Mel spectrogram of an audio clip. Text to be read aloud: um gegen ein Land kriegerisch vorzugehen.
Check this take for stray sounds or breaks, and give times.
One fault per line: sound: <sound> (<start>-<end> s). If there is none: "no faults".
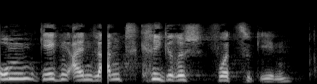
sound: dropout (1.0-1.1 s)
